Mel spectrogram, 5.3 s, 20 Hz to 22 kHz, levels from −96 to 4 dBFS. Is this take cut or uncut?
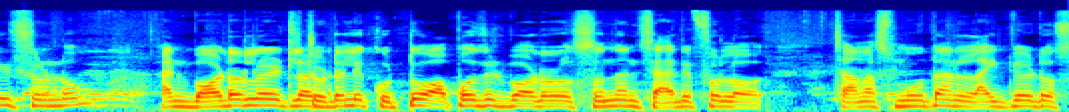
cut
